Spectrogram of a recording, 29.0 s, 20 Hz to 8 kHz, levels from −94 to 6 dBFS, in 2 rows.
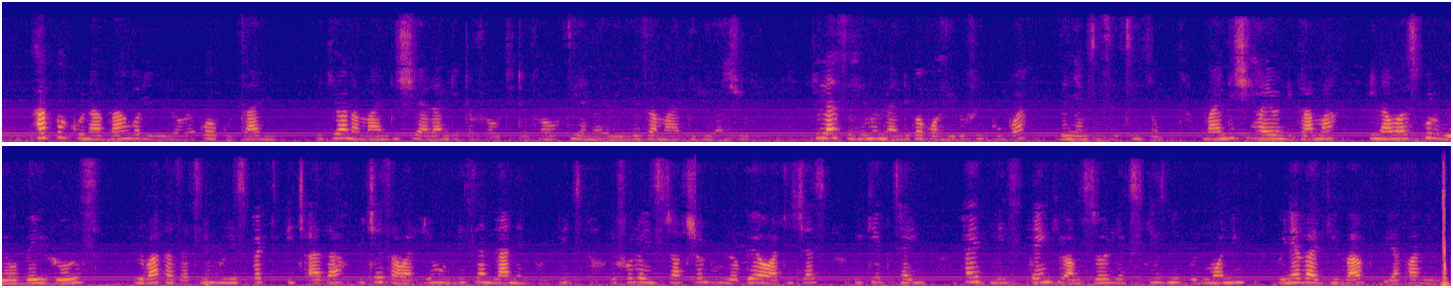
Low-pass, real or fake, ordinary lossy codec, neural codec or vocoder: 7.2 kHz; real; AAC, 32 kbps; none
